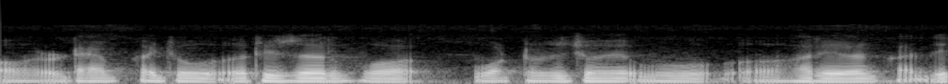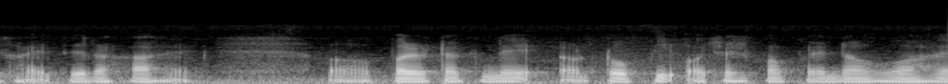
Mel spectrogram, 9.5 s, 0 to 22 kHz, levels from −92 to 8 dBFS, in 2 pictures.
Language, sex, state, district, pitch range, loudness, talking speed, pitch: Hindi, male, Uttar Pradesh, Jyotiba Phule Nagar, 95-105 Hz, -17 LUFS, 160 wpm, 100 Hz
